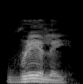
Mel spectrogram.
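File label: "really", British English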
